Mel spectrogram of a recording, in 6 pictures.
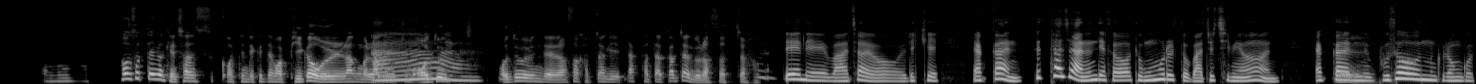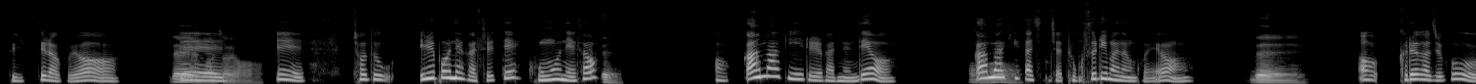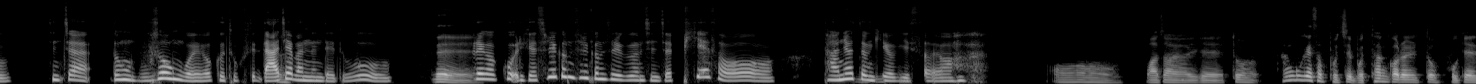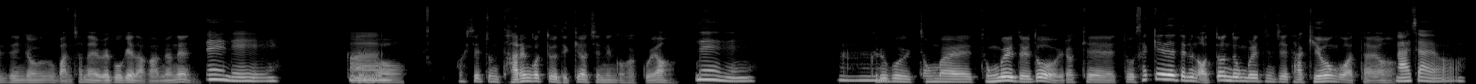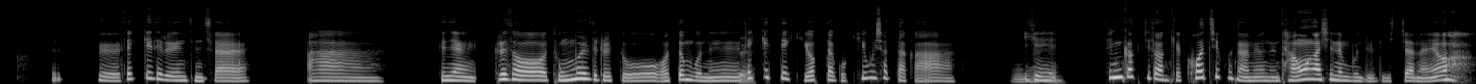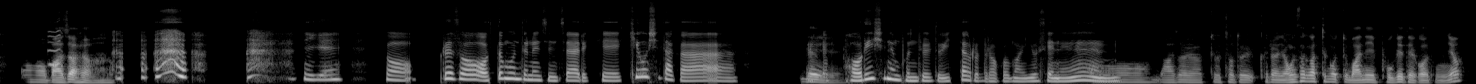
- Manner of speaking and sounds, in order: other background noise; laugh; laughing while speaking: "어"; laugh; tapping; laughing while speaking: "있잖아요"; laugh; laughing while speaking: "맞아요"
- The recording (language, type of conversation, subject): Korean, podcast, 자연이 위로가 됐던 순간을 들려주실래요?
